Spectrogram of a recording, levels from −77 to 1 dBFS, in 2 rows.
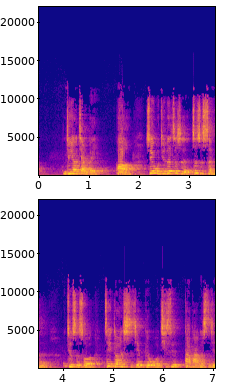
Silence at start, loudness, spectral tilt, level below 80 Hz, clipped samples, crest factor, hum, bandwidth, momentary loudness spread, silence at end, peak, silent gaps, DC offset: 0 s; -12 LUFS; -3.5 dB/octave; -44 dBFS; under 0.1%; 12 dB; none; 12.5 kHz; 7 LU; 0 s; 0 dBFS; none; under 0.1%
